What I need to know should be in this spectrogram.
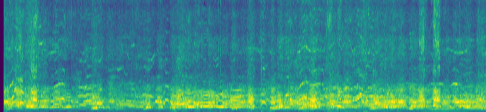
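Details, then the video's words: Many Siberian Huskies at a husky safari in Inari, calling together in a dense chorus of overlapping wavering howls, yips and whines, continuous without pauses. "Husky Symphony"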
